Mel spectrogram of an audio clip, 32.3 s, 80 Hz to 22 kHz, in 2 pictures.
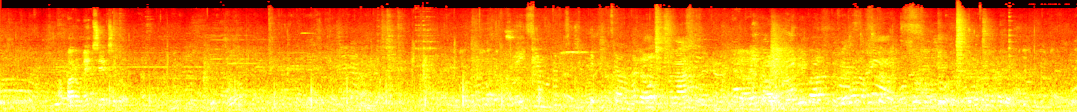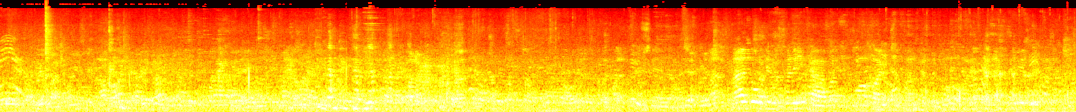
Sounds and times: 0.0s wind 32.3s
0.7s discussions 32.1s

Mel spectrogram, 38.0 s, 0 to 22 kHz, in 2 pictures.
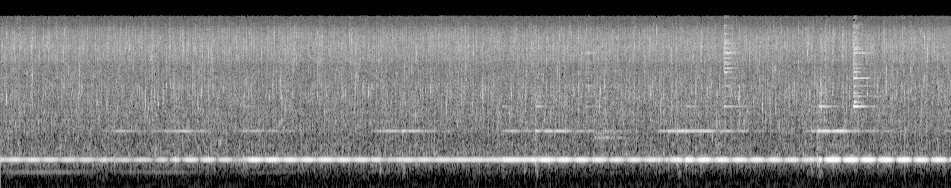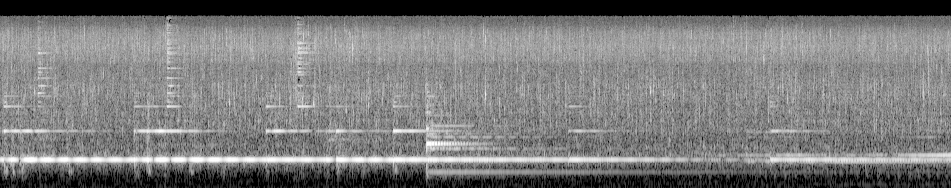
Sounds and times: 0.0s zen meditation bell 38.0s

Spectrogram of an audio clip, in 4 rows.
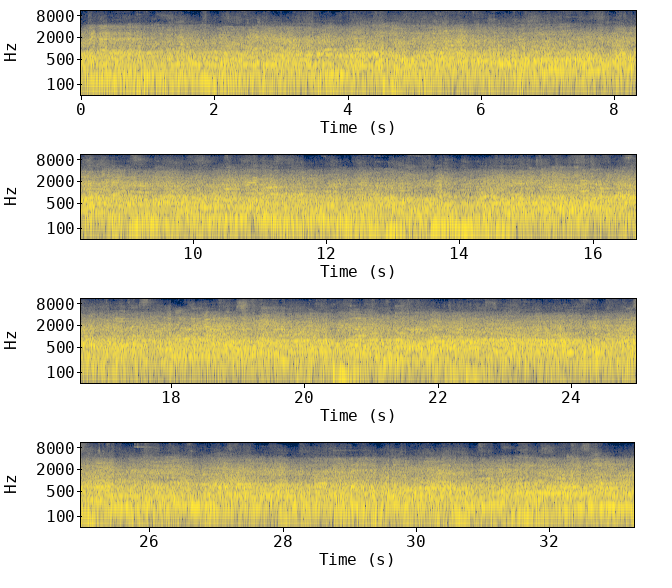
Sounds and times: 0.0s Crowds 33.2s

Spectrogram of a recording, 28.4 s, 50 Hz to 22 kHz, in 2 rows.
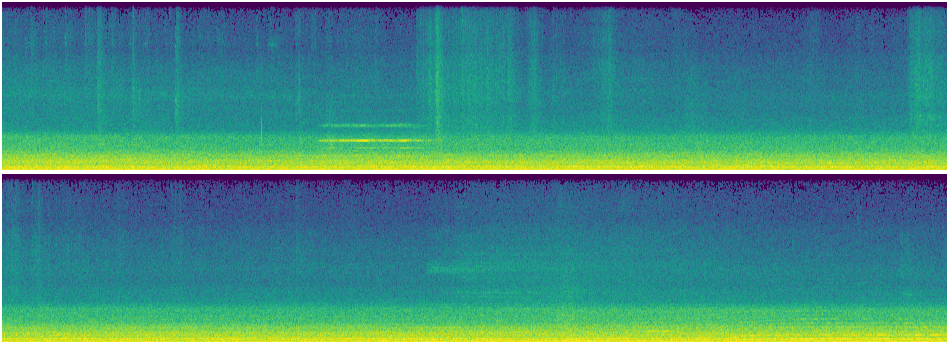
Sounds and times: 0.0s Train arrives and leaves 28.3s

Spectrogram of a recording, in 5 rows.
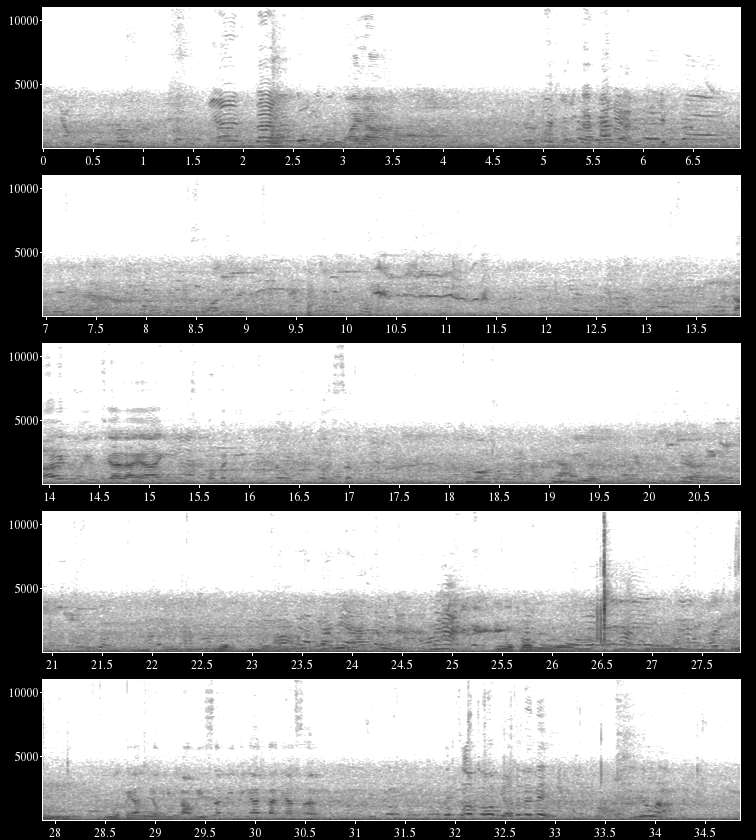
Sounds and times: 14.8s Traffic sound 34.8s
21.8s old people are playing chess 31.3s

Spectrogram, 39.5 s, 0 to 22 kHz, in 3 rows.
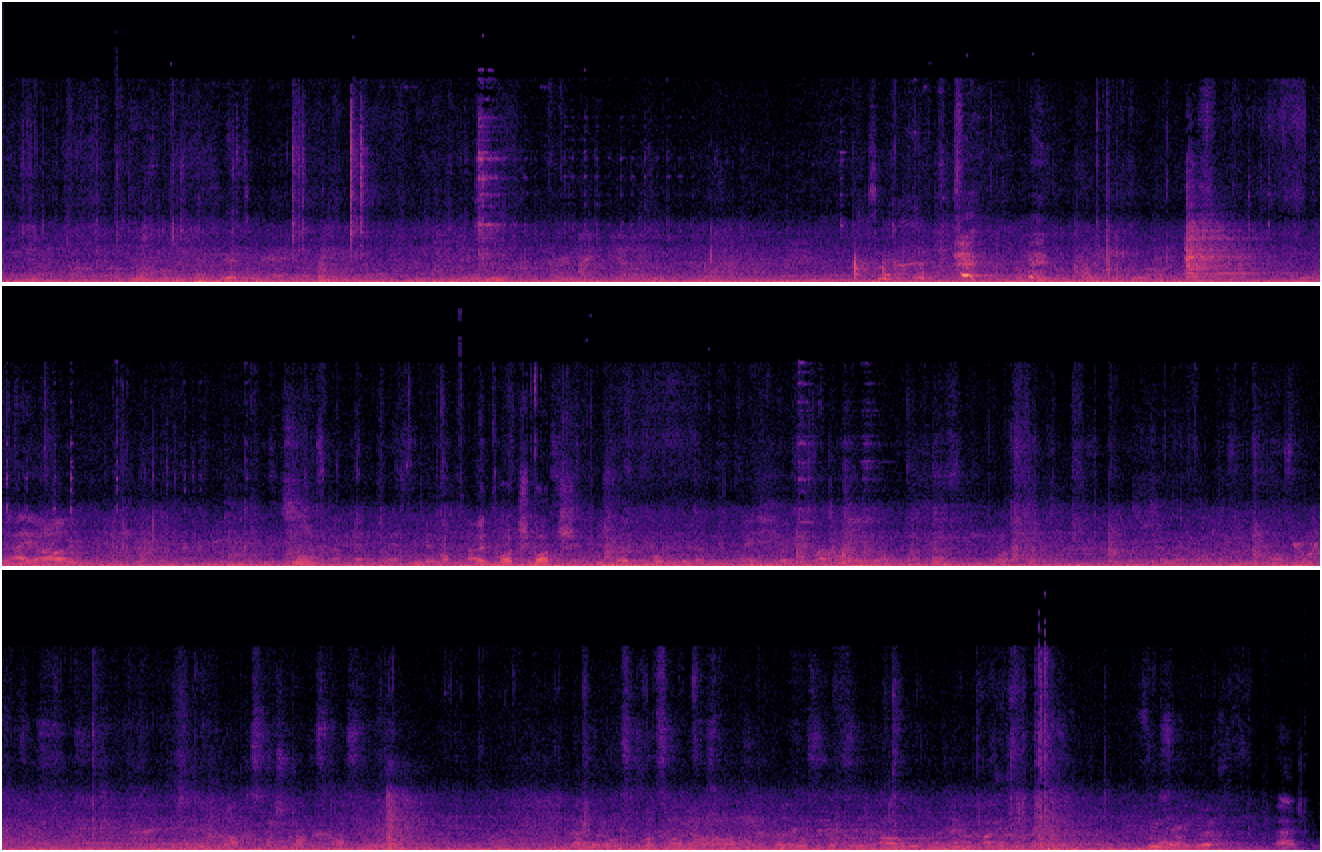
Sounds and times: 0.0s people, already preparing for the party 39.5s

